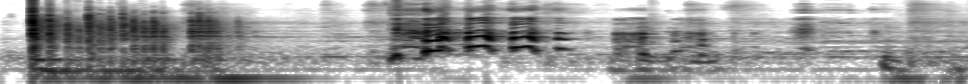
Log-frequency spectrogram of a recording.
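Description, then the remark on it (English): A quick clatter of dice rolled for a lance attack in a tabletop role-playing game, tumbling and rattling across a hard tabletop, fairly loud, settling within a second or so on a total of thirteen, followed by soft laughter and murmuring voices. “Thirteen. Does not hit. Heck, I should have used my other dice.”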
